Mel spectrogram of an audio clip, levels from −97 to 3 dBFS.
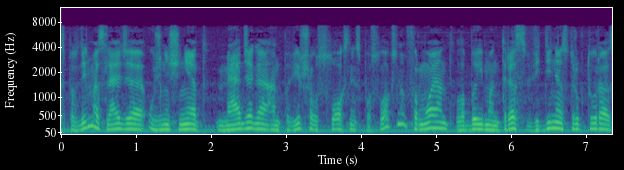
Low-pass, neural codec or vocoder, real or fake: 7.2 kHz; none; real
